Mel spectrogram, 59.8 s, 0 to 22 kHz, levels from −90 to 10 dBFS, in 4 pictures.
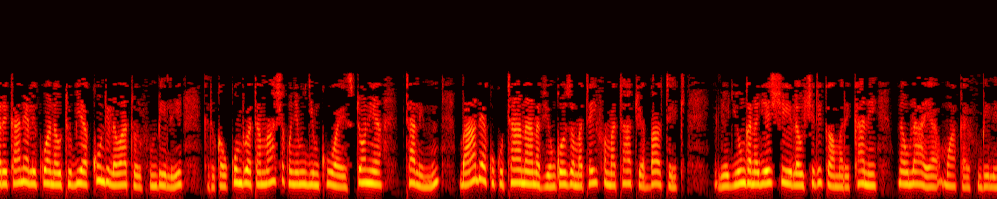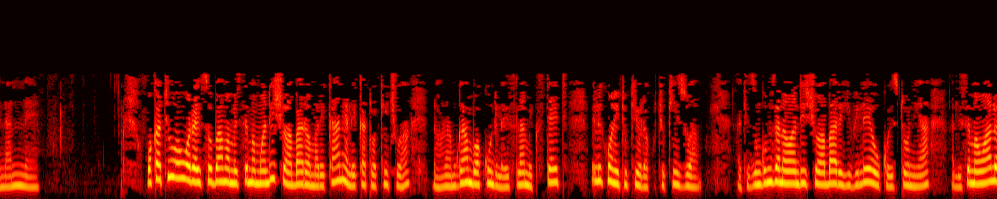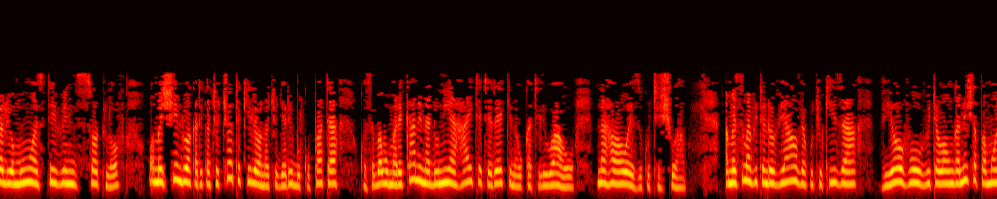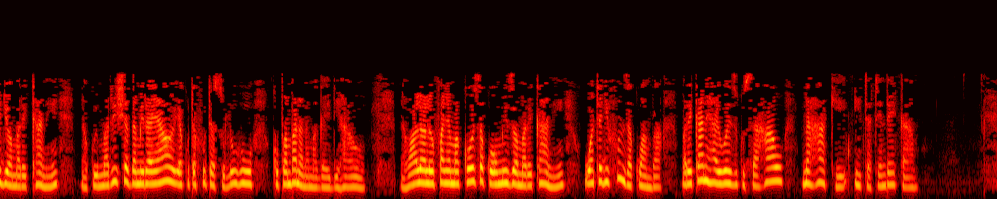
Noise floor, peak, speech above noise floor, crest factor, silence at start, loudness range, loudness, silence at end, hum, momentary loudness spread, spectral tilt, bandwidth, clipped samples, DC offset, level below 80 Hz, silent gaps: -72 dBFS; -6 dBFS; 46 dB; 18 dB; 0 s; 4 LU; -26 LUFS; 1.2 s; none; 12 LU; -5.5 dB/octave; 5.8 kHz; under 0.1%; under 0.1%; -78 dBFS; none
